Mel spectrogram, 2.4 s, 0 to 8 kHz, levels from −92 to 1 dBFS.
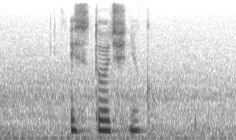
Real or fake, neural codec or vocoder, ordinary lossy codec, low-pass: real; none; none; 7.2 kHz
